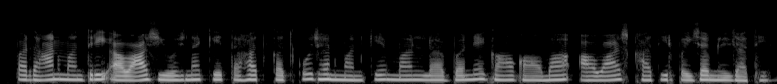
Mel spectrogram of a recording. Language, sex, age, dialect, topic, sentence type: Chhattisgarhi, male, 18-24, Western/Budati/Khatahi, banking, statement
